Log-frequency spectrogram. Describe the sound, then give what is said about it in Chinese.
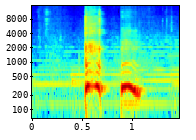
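Two light, deliberately faked coughs, short and throaty, one quickly following the other over a faint steady hum. “季彤假装轻咳了两声，故意解围。”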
